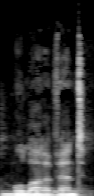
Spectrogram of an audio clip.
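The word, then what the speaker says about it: Moulin-à-Vent: I think it's pronounced Moulin Avant. – Yes.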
